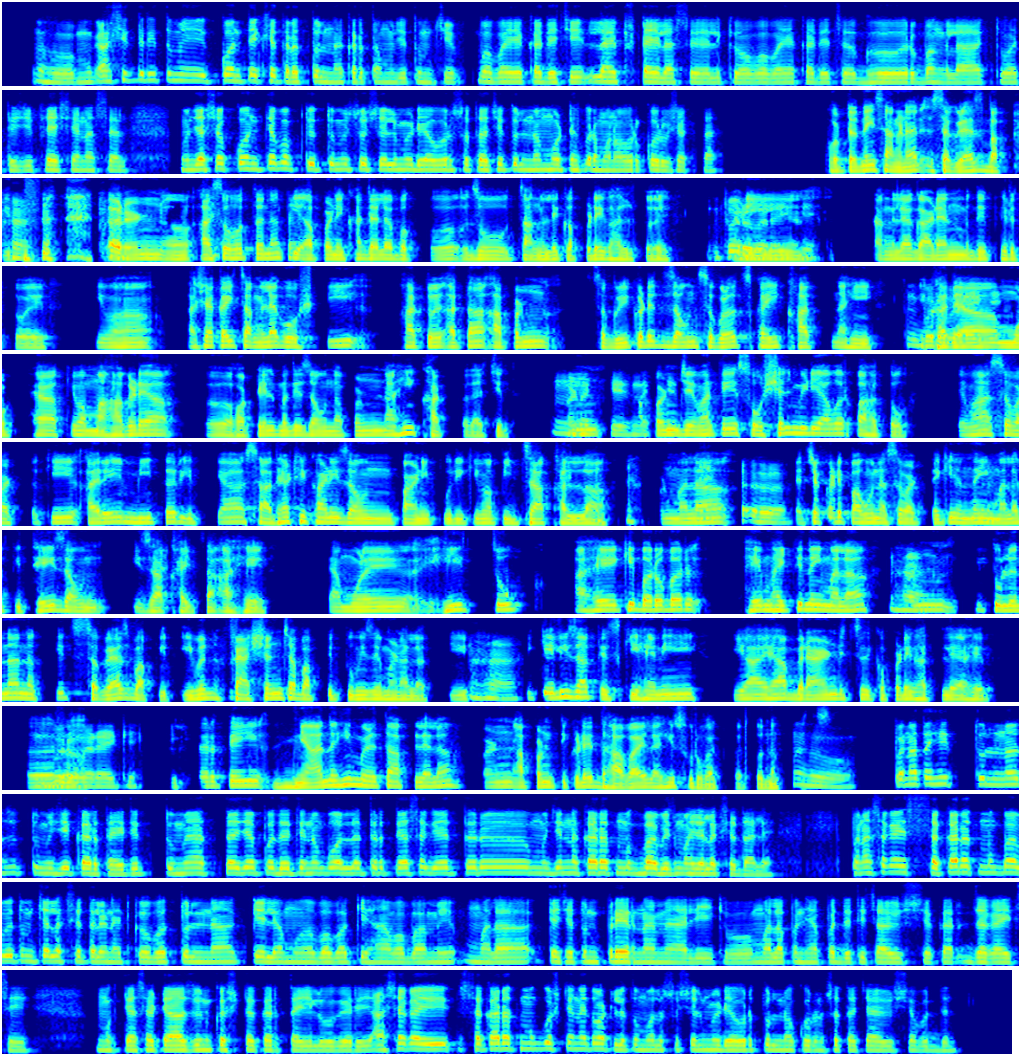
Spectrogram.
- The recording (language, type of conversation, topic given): Marathi, podcast, सोशल मीडियावरील तुलना आपल्या मनावर कसा परिणाम करते, असं तुम्हाला वाटतं का?
- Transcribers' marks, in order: in English: "लाईफस्टाईल"; laughing while speaking: "मोठ्या प्रमाणावर"; laughing while speaking: "हां. होय"; chuckle; tapping; chuckle; laughing while speaking: "हो"; chuckle; other noise; laughing while speaking: "माझ्या लक्षात"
